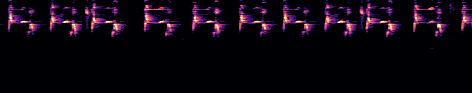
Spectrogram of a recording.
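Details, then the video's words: Prinia song: a high, sharp chirping phrase repeated about every three-quarters of a second, each a quick burst of thin, bright notes, with no other sounds. "suara burung perenjak"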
